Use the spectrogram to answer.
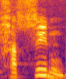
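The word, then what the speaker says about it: حصين: Bisod ya, Hasin. Kalau Sin Husain bacanya. Kalau Sod Hasin bacanya.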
